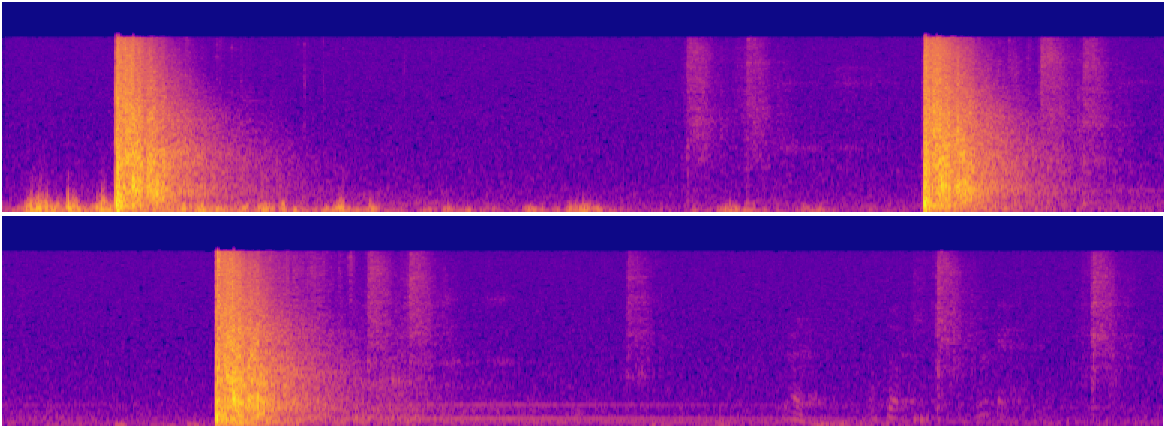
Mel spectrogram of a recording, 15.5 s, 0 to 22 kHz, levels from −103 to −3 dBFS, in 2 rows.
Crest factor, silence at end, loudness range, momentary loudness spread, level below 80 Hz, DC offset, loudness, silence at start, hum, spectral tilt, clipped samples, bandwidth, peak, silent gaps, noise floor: 22 dB; 5.7 s; 4 LU; 29 LU; -36 dBFS; under 0.1%; -14 LUFS; 0.15 s; none; -3.5 dB/octave; under 0.1%; 12 kHz; 0 dBFS; none; -62 dBFS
